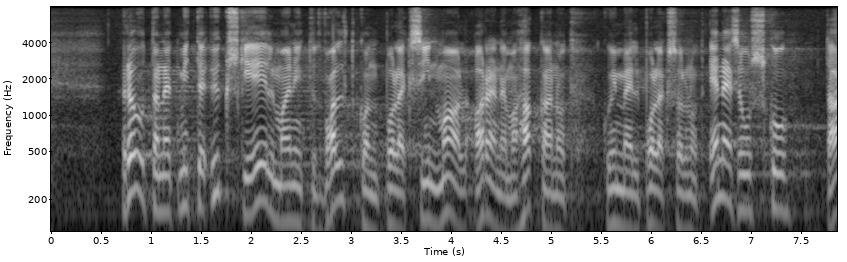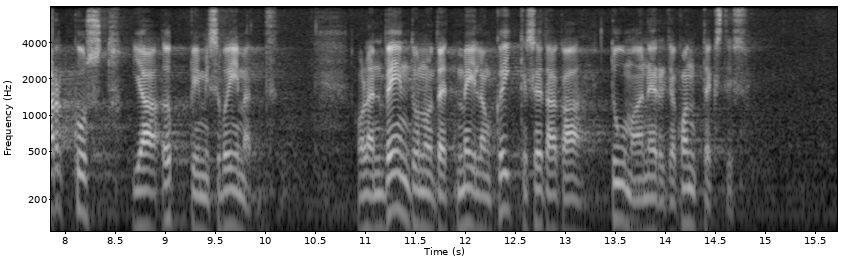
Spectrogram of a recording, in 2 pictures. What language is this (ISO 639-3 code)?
est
